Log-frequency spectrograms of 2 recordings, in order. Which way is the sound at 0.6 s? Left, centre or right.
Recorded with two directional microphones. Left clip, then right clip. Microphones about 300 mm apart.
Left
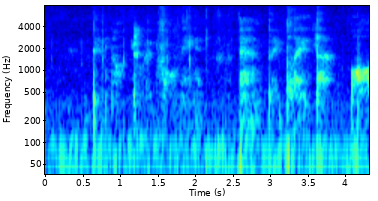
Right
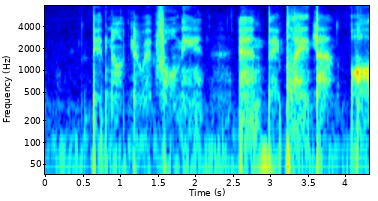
Right.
